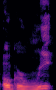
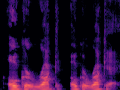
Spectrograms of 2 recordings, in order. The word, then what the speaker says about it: Okereke: I think you just pretend like there's a U in there, an Okereke, Bobby Okereke, or maybe Okereke if you want to just put the word rock in there.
